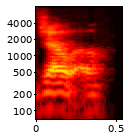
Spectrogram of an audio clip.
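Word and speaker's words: Jellÿ: It's still spelt Jello, or sorry, no, it's spelt Jelly, but it's pronounced Jello. They still pronounce it Jello.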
